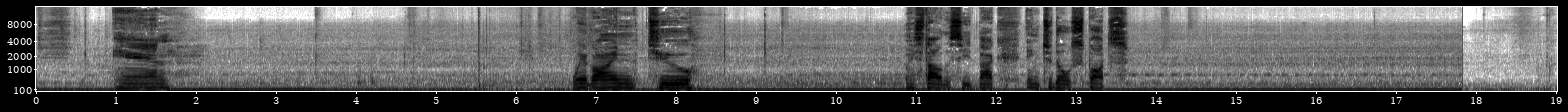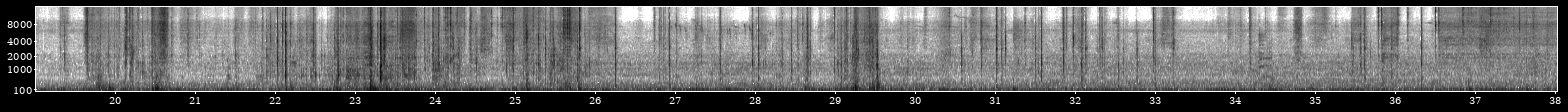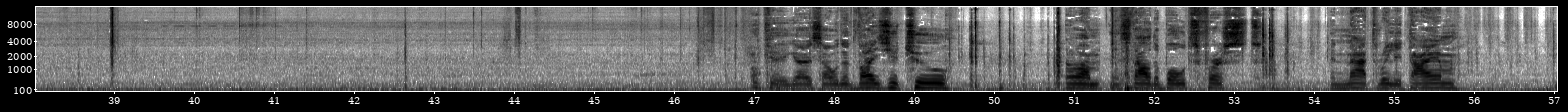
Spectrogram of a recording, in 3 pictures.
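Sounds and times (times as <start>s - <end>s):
louder low hum: 0.0s - 18.4s
low steady hum: 0.0s - 57.0s.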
